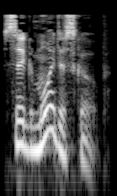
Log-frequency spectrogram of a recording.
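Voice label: "sigmoidoscope", English, British English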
